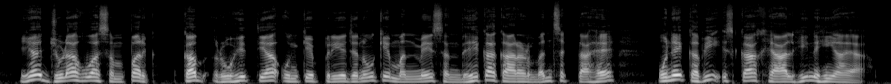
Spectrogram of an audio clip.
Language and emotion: Hindi, neutral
